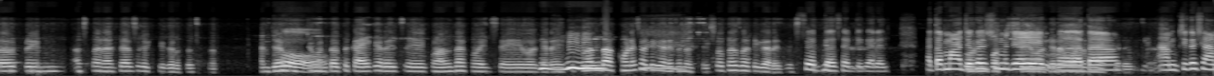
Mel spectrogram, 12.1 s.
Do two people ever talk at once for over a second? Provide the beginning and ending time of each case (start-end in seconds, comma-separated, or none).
9.6-10.9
